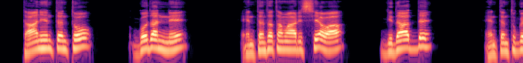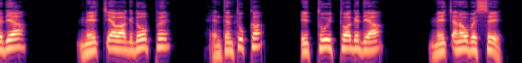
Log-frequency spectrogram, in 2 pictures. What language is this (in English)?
Dawro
